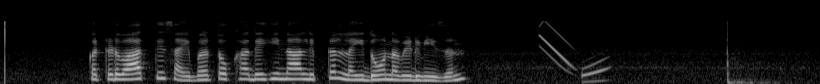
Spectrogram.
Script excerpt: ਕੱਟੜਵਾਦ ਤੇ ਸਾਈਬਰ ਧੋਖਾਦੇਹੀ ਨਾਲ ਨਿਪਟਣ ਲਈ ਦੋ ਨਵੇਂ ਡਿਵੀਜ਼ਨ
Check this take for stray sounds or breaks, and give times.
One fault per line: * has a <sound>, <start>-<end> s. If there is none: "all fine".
* has a chirp, 5.4-6.1 s
* has a thud, 7.3-7.9 s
